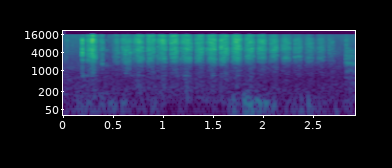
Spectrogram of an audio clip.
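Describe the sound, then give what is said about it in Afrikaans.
Rhythmic back-and-forth sanding of a wooden sea-animal carving, roughly a dozen quick hissing strokes at a steady pace, bright and scratchy, with no talking. “Hulle word ook goed geskuur, maar as jy as jy hulle nou skep, is dit met die ehm um, hoekslyper of met 'n mes of hamer en bytel om die walpers te maak, vat ek die rouste hout.”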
